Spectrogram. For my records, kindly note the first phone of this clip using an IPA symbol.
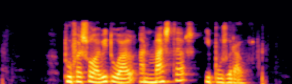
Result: p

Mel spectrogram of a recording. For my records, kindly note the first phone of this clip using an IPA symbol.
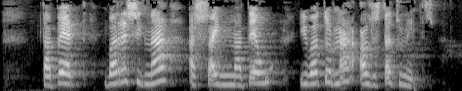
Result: t̪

